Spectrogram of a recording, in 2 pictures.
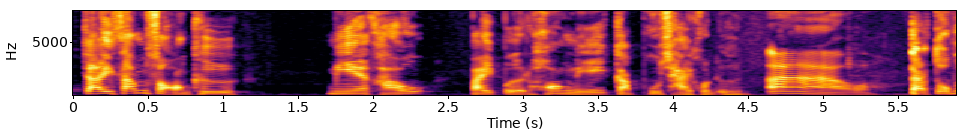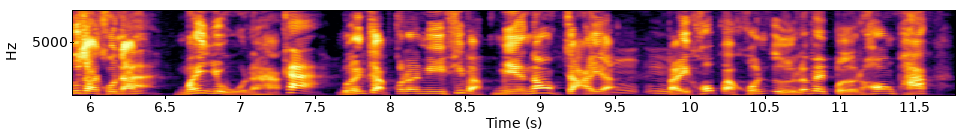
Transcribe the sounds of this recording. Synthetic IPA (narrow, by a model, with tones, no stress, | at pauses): t͡ɕa˧jsa˦˥msɔː˩˦ŋkʰɯː˧ | mi˧əkʰa˦˥w | pa˧jpɤː˨˩t̪̚hɔ˥˩ŋniː˦˥ka˨˩pʰːuː˥˩t͡ɕʰaː˧jkʰo˧nʔɯː˨˩na | t̪ɛː˨˩t̪u˧pʰuː˥˩aː˧kʰo˧nːa˦˥nma˥˩jːuː˨˩na˦˥kʰa˦˥ʔkʰmɯ˩˦ənka˨˩p̚kɔː˧ɾa˧niː˧t̪ʰiː˥˩bɛː˨˩p̚mi˧ɐnɔː˥˩k̚t͡ɕa˧jʔa˨˩pa˧jkʰo˦˥p̚ka˨˩p̚kʰo˧nʔɯː˨˩nlɛ˦˥pa˧jpɤː˨˩t̪̚ɦɔ˥˩ŋpʰa˦˥k̚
